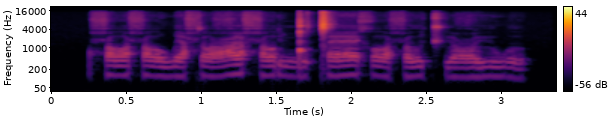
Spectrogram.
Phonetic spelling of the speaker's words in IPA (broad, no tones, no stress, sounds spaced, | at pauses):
ħ ɔː ħ ɔː w ɛ ħ ɾ ɔ ʕ ə ħ ɔ ɾ ʉ ŋ͡ǃ ə ǀ æː x ɔː ħ ʊː t͡ʃʼ ʉ ʕ ʉː w ʊ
